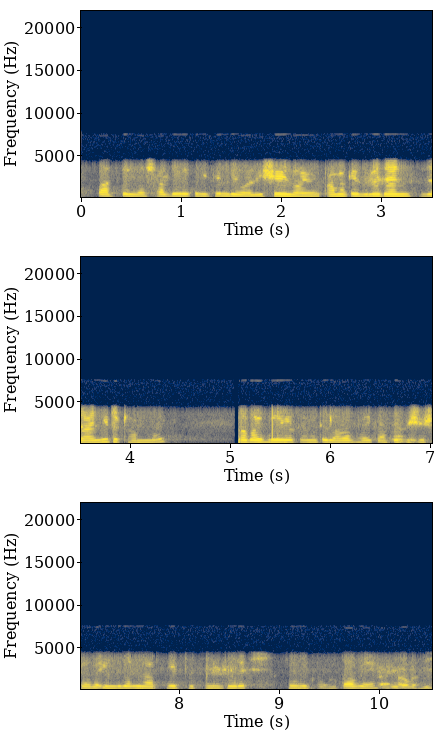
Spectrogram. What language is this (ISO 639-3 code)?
ben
